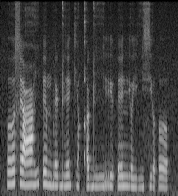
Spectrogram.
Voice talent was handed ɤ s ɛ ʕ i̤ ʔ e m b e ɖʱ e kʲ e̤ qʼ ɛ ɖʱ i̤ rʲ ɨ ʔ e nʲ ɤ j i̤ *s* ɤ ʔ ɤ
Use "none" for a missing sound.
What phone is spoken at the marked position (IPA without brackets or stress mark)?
sʲ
